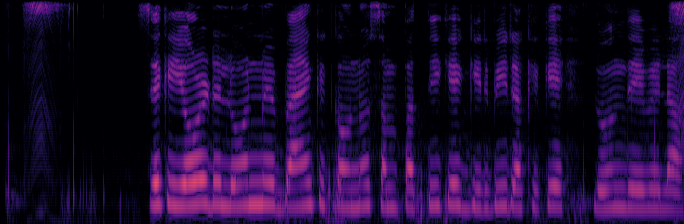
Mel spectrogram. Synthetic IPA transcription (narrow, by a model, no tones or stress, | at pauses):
sekjoːɾɖloːnmẽbɛ̃ːkːəːnosə̃mpət̪ːikeɡɪɾbiɾəkʰkeloːnd̪eːʋelaː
